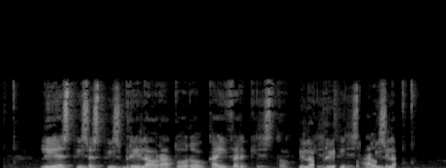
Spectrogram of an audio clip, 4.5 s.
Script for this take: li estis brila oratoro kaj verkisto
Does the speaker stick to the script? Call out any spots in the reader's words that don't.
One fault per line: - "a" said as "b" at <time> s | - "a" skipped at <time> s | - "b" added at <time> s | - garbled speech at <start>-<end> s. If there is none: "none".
- "estis" added at 0.9 s
- garbled speech at 3.0-4.0 s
